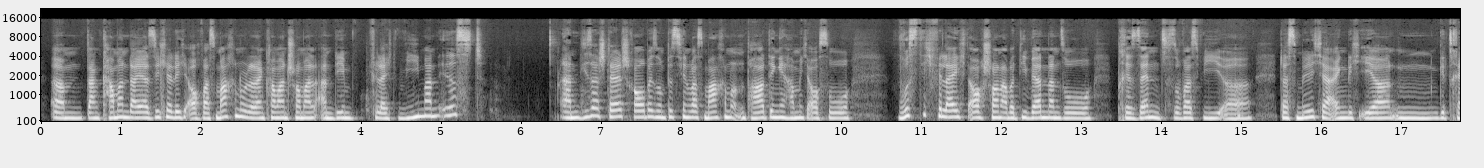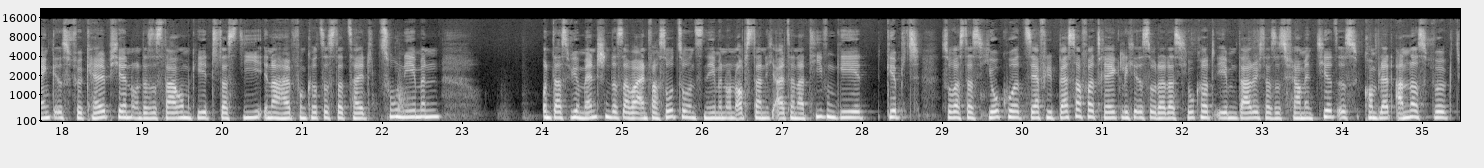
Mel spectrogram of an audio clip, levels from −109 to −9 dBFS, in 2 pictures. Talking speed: 190 wpm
